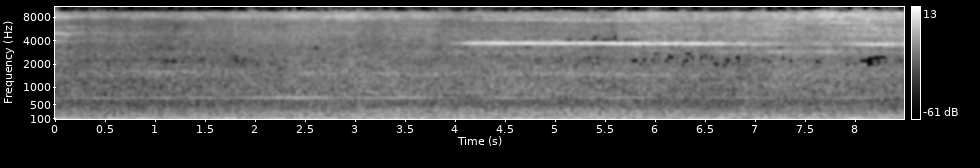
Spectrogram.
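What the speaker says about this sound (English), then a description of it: "A lot of power. Domestic stack train so far." A heavy BNSF domestic double-stack freight train rumbles past steadily at Mormon Rocks in Cajon Pass, deep locomotive drone and rolling wheel noise with faint high squeals, loud and continuous throughout.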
